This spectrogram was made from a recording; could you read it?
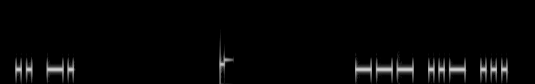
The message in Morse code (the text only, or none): IN OUS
